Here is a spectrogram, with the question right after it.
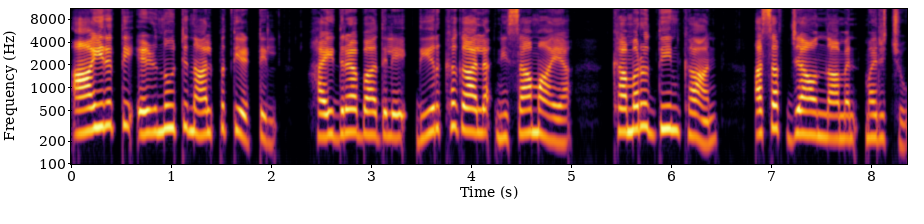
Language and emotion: Malayalam, neutral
